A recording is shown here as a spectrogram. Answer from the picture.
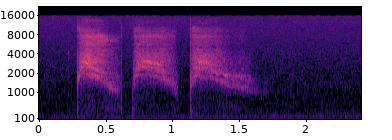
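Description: A person whispering three short words in quick succession, breathy and without voice.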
